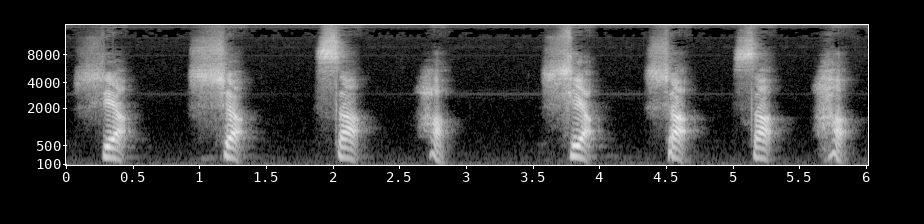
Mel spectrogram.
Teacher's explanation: ఊదుట వలన పలకబడేవి. ఊదడం వల్ల అంటే బయటికి గాలి ఊతాం అనమాట. ఈ పలికేటప్పుడు ష ష ఫస్ట్ ష ష స హ ష ష స హ అంటే గాలి బయటకు వస్తుంది అనమాట. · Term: ఊష్మాలు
